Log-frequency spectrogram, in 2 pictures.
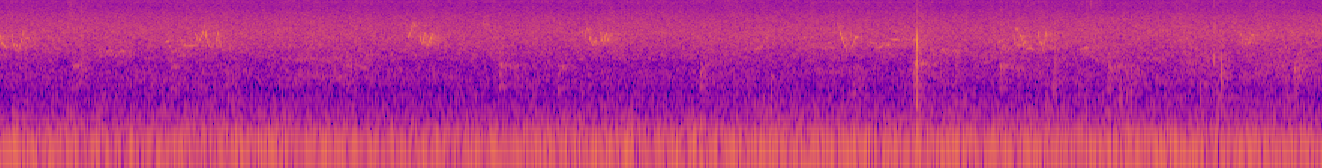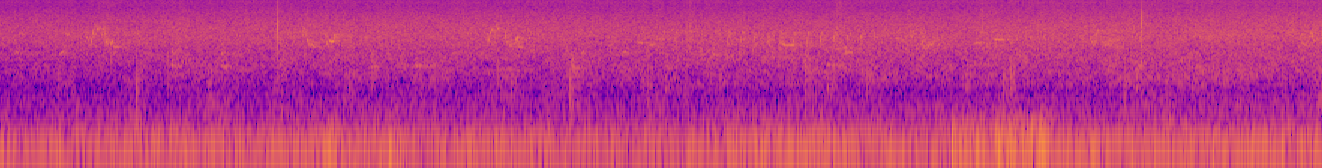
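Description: Faint outdoor ambience: a small bird repeats a short, high call about every two seconds over a low rumble, with a couple of sharp clicks.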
